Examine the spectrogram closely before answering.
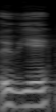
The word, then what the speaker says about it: Ovier: My dad, he calls him Ovier because I think his name is pronounced Ovier. So he would never say Ovi.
